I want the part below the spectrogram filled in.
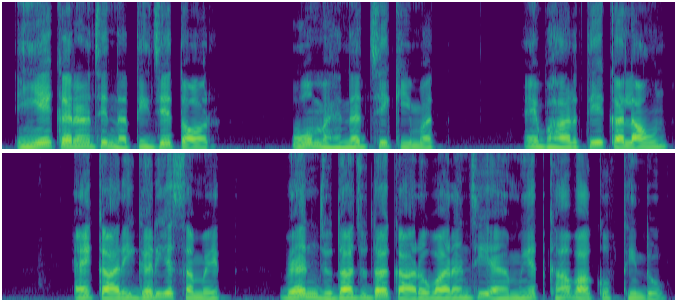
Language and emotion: Sindhi, neutral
